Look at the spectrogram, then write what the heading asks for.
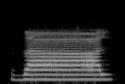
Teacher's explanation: जबान का सिरा ऊपर के दांतों के किनारों पे लगाइए और बड़ी ही नरमी के साथ दाल अदा करिए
